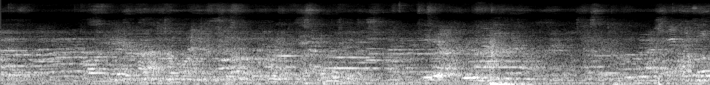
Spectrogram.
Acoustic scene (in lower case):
crowded indoor space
